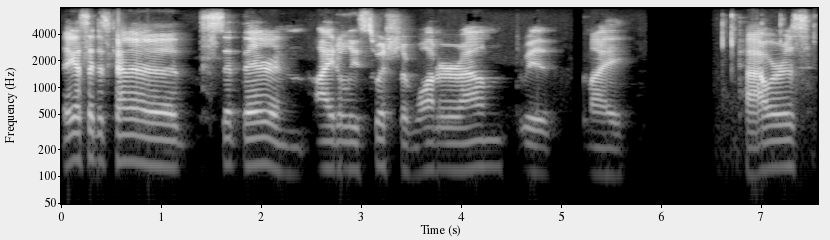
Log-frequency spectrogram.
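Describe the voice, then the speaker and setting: A man playing a tabletop game, talking in a hesitant, halting way with many restarts. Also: mid-range voice, flat delivery, bright, forceful tone, smooth, muffled recording. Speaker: player.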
